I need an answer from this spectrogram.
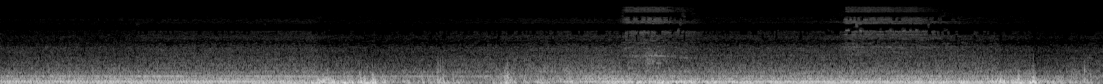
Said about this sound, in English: I'm going to raise my RPMs up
